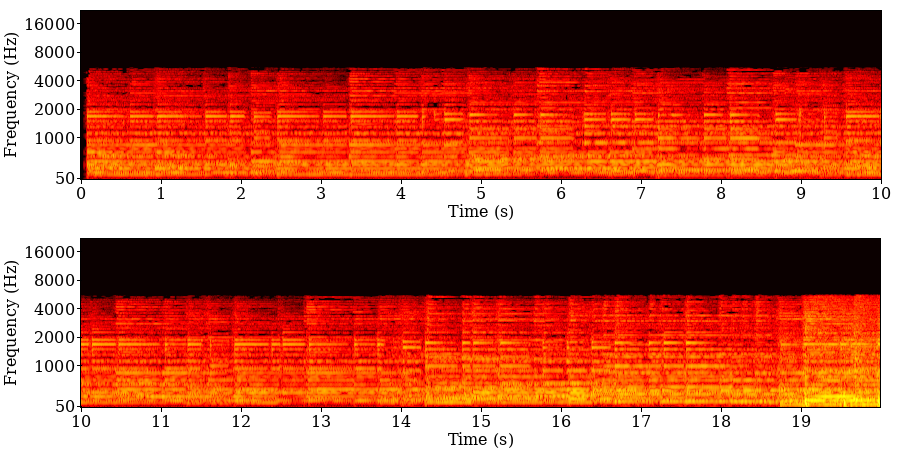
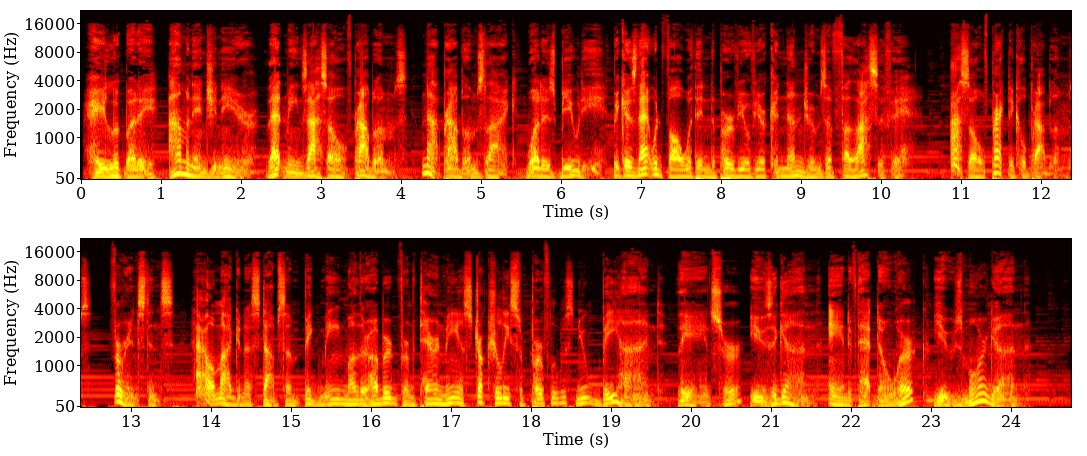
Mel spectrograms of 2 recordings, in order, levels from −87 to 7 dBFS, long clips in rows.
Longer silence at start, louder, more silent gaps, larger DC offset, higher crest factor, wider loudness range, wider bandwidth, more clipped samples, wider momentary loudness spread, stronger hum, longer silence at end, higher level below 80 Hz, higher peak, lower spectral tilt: about the same, 0.05 s vs 0.05 s; second, -25 LUFS vs -19 LUFS; neither; neither; about the same, 22 dB vs 18 dB; about the same, 4 LU vs 3 LU; second, 5.8 kHz vs 17 kHz; neither; second, 6 LU vs 10 LU; neither; second, 0 s vs 0.3 s; second, -46 dBFS vs -32 dBFS; second, -4 dBFS vs 0 dBFS; first, -10 dB/octave vs -5 dB/octave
